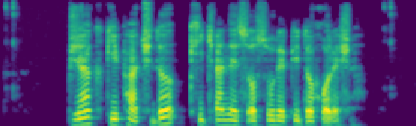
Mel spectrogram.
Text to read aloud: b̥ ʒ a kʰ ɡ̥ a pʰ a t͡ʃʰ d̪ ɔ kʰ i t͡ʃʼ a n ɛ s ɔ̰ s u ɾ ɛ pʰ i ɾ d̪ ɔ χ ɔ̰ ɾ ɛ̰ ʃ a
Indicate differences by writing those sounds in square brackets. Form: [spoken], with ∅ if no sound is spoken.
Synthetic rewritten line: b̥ ʒ a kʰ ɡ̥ [i] pʰ a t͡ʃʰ d̪ ɔ kʰ i t͡ʃʼ a n ɛ s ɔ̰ s u ɾ ɛ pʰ i [∅] d̪ ɔ χ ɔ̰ ɾ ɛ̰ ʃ a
